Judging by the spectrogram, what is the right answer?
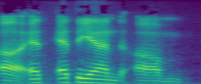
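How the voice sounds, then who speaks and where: A man co-hosting a casual podcast, pressing his opinions with strong emphasis. His voice is on the low side yet sharp and bright in tone. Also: unhurried. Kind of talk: casual chat about animated films.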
